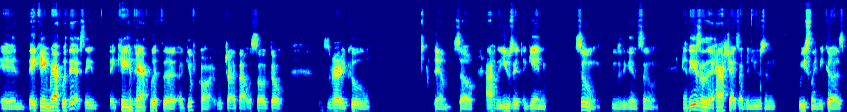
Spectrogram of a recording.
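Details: Man with aphasia, a language disorder affecting communication, about six months into recovery since July; aphasia.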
